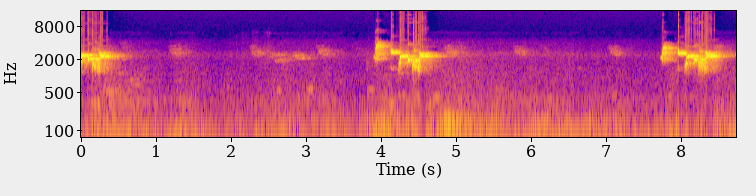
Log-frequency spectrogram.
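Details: Authentic Diyala bulbul song, used to train young birds to sing: three bright warbled phrases, short, rich and slurred, at the start, middle and end, with faint soft notes between them.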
